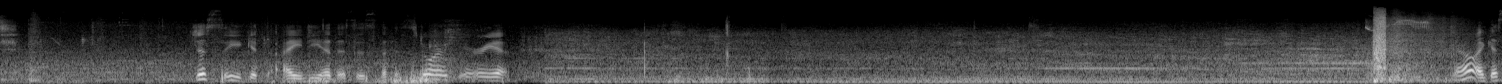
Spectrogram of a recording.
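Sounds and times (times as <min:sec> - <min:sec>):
vehicle engine idling: 0:05.4 - 0:13.6.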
